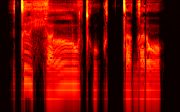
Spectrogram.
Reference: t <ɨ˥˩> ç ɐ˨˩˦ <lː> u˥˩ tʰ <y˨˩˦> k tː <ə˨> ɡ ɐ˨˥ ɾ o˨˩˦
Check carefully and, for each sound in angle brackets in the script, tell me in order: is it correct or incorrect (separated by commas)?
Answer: correct, correct, incorrect, incorrect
